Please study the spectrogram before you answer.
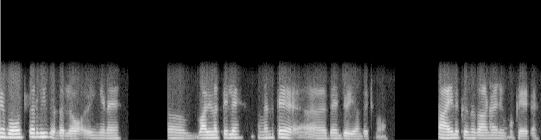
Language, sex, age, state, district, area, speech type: Malayalam, female, 45-60, Kerala, Pathanamthitta, rural, conversation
